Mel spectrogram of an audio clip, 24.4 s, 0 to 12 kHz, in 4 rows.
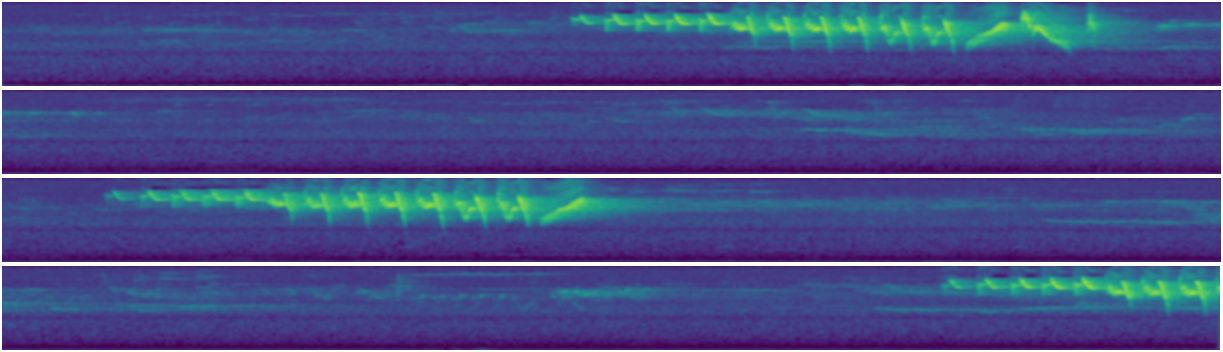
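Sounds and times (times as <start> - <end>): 
common chaffinch Fringilla coelebs song: 0.0 - 24.3
soft faint chirps: 0.0 - 24.3.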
